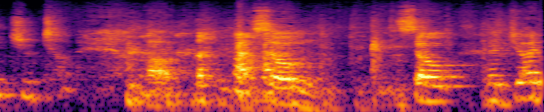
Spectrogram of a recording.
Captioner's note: laughter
